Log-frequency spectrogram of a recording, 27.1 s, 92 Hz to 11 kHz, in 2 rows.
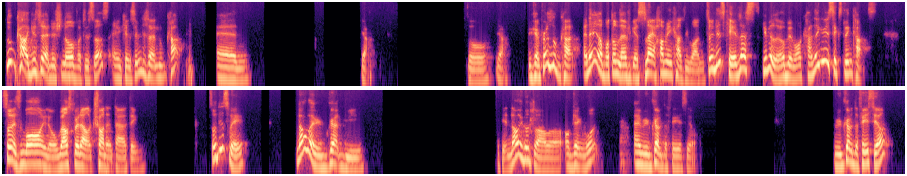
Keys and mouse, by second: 1.6 click, 7.2 ctrl+z, 8.1 click, 9.4-12.7 drag, 16.4 Tab, 17.1 middle click, 18.5 g, 19.9 g, 20.6 Tab, 21.6 Escape, 22.1 Tab, 25.3 click.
